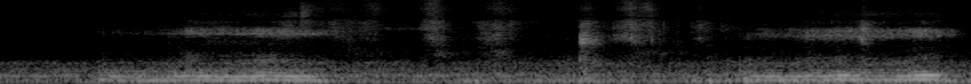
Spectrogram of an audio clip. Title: Just like a baby (but with snoring) #shorts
